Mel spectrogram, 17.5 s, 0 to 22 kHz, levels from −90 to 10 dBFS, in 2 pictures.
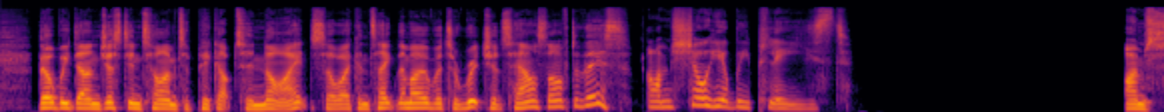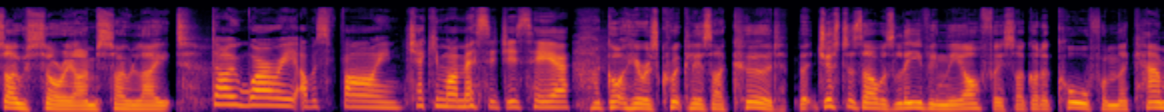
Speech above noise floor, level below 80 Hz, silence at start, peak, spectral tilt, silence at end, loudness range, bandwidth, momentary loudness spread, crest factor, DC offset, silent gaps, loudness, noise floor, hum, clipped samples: over 72 dB; -68 dBFS; 0 s; 0 dBFS; -4.5 dB/octave; 0 s; 7 LU; 16 kHz; 8 LU; 18 dB; under 0.1%; 6.51-6.55 s, 6.63-8.43 s; -18 LUFS; under -90 dBFS; none; under 0.1%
